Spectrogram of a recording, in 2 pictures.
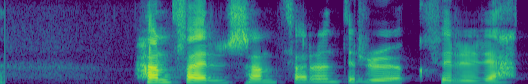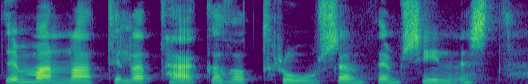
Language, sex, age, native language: Icelandic, female, 20-29, Icelandic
